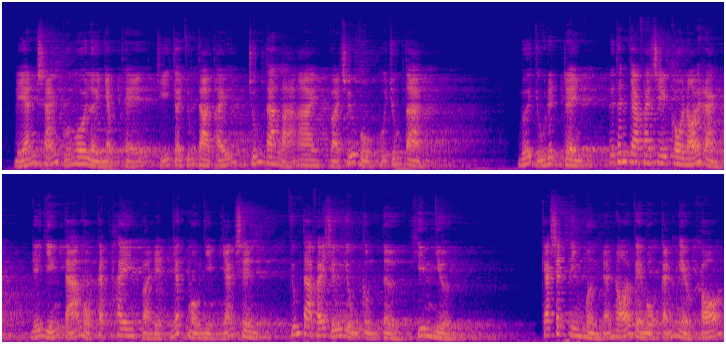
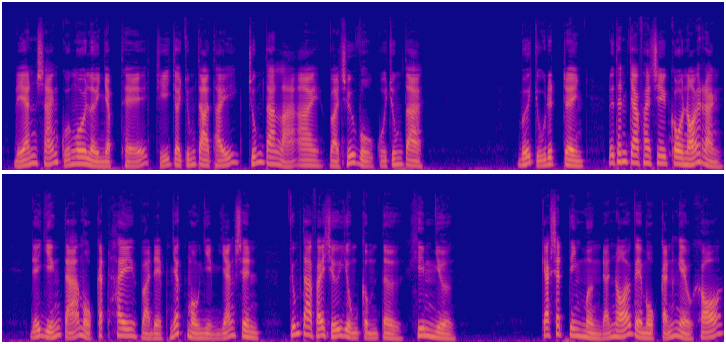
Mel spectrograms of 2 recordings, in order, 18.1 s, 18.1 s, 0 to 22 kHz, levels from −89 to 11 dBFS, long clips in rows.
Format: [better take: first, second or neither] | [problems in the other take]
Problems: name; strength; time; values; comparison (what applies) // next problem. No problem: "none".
second | room echo; slight; dies away in 1.5 s // off-mic speech; somewhat distant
